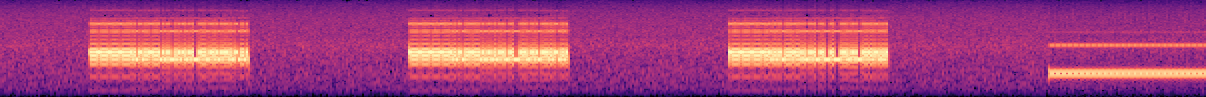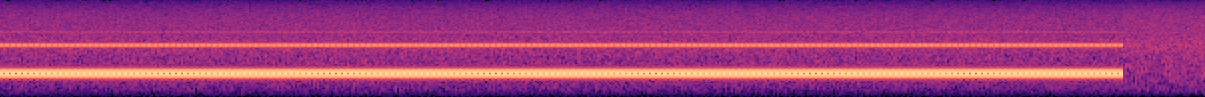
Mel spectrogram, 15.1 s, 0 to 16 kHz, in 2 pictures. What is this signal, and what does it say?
Emergency Alert System (SAME) tones (header bursts, then the 853 and 960 Hz attention tone), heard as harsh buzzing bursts, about 520.83 baud.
